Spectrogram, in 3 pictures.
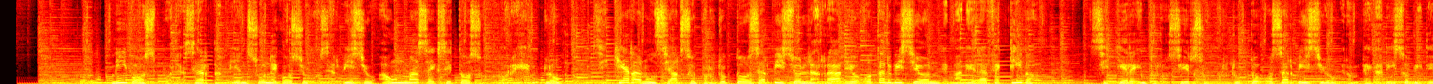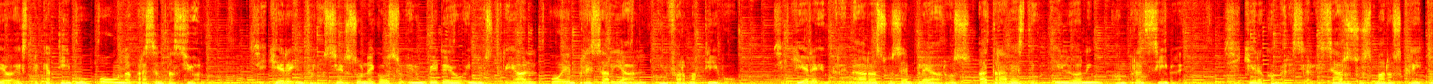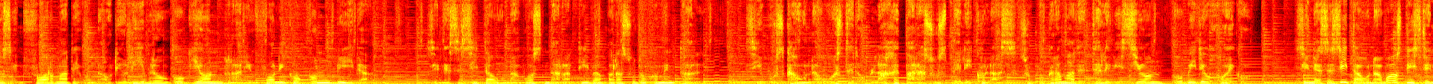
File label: Spanish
